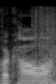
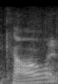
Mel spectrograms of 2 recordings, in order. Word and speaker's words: Oikawa: I love Okawa. Okawa is such a cool character. Lars, you're saying... You're not saying it right, but I think they'll forgive you. Oikawa?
